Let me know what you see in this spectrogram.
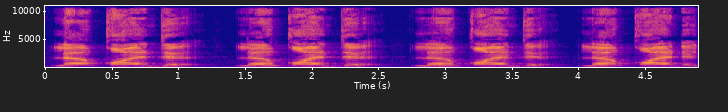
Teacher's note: jumpa dengan Dal berlaku bacaan Qalqalah · Q naik lidah jangan keluar air jangan keluar angin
